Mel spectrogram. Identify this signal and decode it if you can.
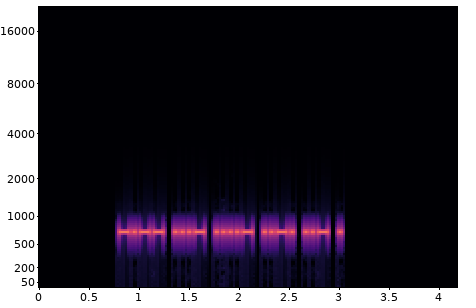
Morse code, heard as a keyed tone, about 34 wpm, 700 Hz. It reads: YV4FUE
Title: DXCC-100 Call Signs - 6 Characters - Repeated 2x - 35wpm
